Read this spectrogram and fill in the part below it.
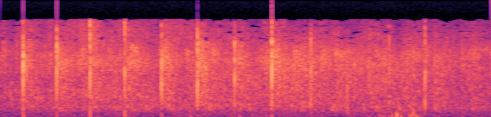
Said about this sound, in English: The worship band, let's give them a round of applause.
